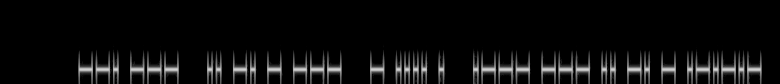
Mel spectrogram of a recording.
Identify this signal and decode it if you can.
Morse code, heard as a keyed tone, about 28 wpm, 700 Hz. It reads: GO INTO THE JOINT.
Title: Sentences from Top 1300 Words 28wpm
